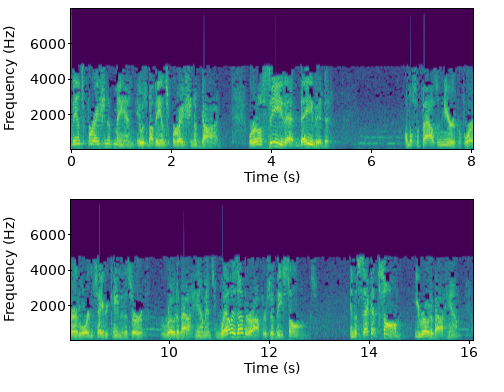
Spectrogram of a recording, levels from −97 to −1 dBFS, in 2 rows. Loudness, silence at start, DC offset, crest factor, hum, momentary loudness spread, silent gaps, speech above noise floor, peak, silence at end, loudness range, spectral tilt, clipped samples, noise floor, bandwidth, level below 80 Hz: -14 LUFS; 0 s; under 0.1%; 14 dB; none; 10 LU; none; 32 dB; 0 dBFS; 0 s; 3 LU; -8 dB/octave; under 0.1%; -46 dBFS; 5 kHz; -48 dBFS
